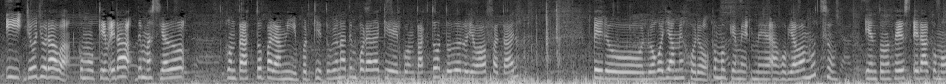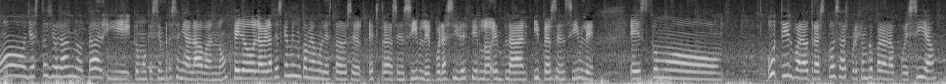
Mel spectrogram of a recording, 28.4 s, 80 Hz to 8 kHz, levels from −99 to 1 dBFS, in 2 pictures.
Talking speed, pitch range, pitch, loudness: 160 wpm, 255-300 Hz, 275 Hz, -22 LUFS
